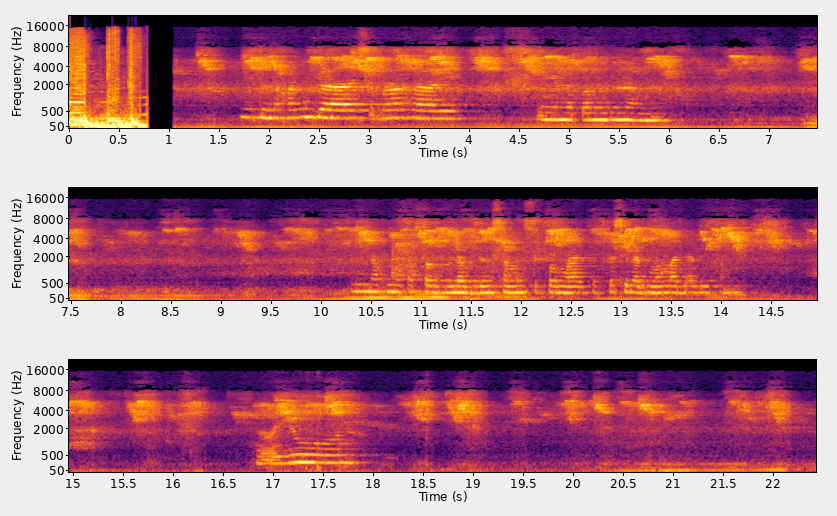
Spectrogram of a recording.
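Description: A young woman talks calmly and close to the microphone.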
